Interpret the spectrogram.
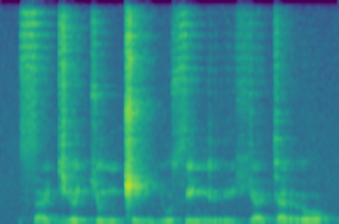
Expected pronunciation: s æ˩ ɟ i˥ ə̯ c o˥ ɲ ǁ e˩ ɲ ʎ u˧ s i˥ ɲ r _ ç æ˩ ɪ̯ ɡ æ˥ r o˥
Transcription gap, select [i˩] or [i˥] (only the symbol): i˩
